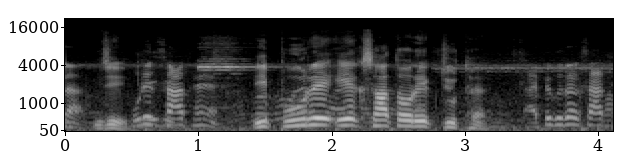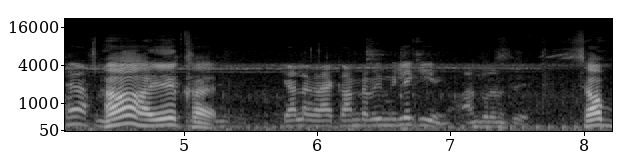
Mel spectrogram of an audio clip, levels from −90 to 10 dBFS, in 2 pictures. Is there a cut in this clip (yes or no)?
no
